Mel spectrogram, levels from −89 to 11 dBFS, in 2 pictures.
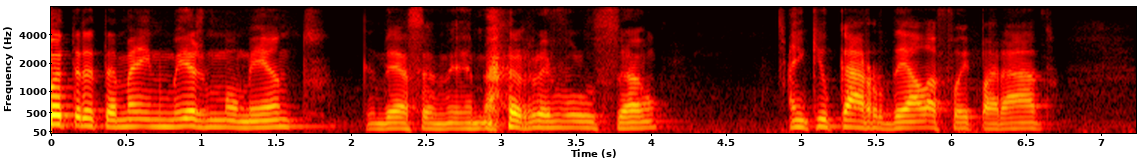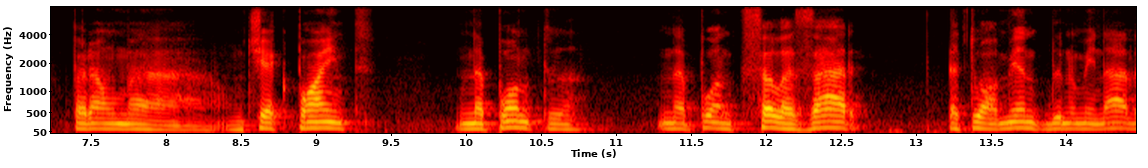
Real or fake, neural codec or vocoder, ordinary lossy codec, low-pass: fake; codec, 16 kHz, 6 kbps, DAC; none; none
